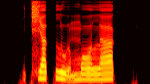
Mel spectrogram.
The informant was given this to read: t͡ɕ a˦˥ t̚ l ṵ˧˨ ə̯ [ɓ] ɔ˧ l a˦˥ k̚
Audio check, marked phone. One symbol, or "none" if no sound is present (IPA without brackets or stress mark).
m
